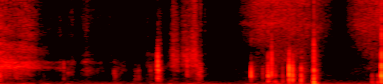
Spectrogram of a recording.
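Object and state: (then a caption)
Paper catalog pages being turned. A gloved hand with red-nailed fingertips turns the pages of an open, thin, glossy paper fashion catalog lying on a table. Soft, airy rustling and sliding of the paper is broken by seven short, crisp ticks and flicks as pages catch and fall. The whole sound is quiet, dry and bright.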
